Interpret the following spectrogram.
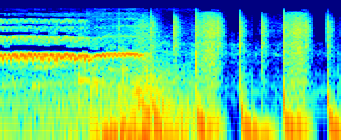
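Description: A single high, steady lifeguard's whistle blast lasting about a second. It is followed by a deep bass hit and electronic trailer music with a stuttering, chopped beat.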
